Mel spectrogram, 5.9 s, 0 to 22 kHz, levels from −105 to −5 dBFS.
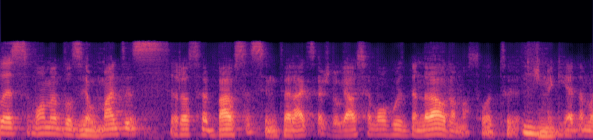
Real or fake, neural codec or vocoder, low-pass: fake; codec, 16 kHz, 0.5 kbps, X-Codec, HuBERT features, trained on LibriSpeech; 7.2 kHz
